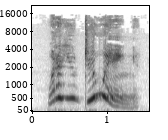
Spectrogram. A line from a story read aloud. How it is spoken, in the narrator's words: She shouts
